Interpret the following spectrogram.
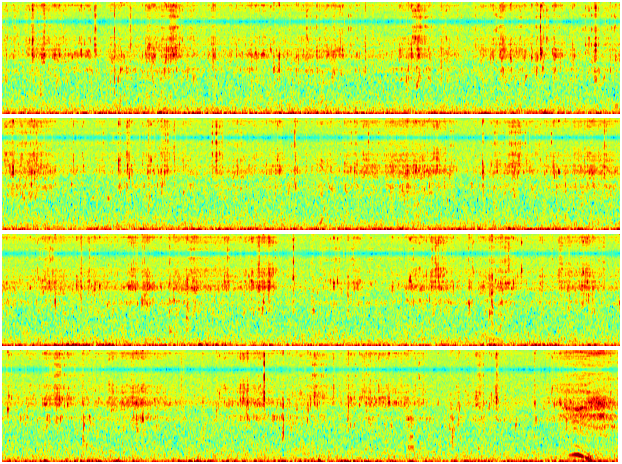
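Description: Faint water lapping and splashing against the bow of a narrow kayak and the paddle blades dipping, uneven and continuous, over a steady low rumble of wind on the microphone.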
